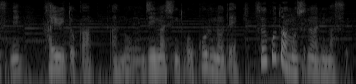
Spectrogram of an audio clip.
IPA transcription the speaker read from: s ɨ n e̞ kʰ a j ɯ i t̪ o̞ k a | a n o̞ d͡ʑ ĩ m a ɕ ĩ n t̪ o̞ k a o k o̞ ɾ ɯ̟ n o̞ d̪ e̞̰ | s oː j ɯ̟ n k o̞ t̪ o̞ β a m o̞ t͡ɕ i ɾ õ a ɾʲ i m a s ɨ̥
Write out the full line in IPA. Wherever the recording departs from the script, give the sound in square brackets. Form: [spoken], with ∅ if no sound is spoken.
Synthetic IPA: s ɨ n e̞ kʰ a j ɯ i t̪ o̞ k a | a n o̞ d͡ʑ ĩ m a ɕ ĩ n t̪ o̞ k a o k o̞ ɾ ɯ̟ n o̞ d̪ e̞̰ | s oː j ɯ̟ [∅] k o̞ t̪ o̞ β a m o̞ t͡ɕ i ɾ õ a ɾʲ i m a s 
